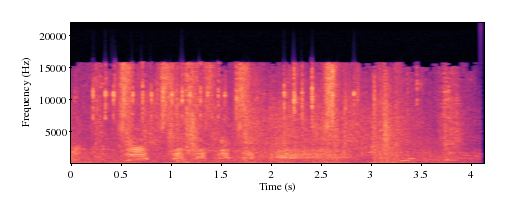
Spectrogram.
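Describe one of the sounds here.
An explosion bursts with a fiery roar.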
